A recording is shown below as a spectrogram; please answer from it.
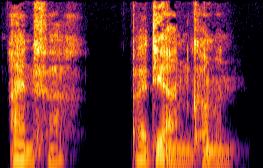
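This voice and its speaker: Low husky guy, soft soothing sleep meditation narrator, takes his time. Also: fairly even intonation. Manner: soothing, gentle, unhurried, with long pauses. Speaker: meditation guide, host.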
